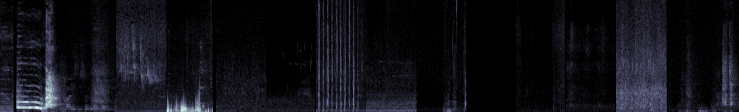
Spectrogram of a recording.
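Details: Beagle letting out a rising-then-falling harmonic yelp at the start, followed by a short rough bark, with scattered thumps, rustling and a burst of broadband noise later on.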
